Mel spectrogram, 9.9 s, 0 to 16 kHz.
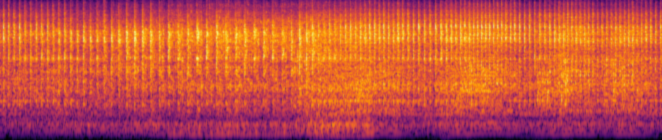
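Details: Abandoned 1989 Ford F250 5.8L V8 started on a new battery after fuel injector wire repair, never revved, throttle thought faulty: a loud, sharp knock about three to four times a second over a rough, uneven idle; an internal knock.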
